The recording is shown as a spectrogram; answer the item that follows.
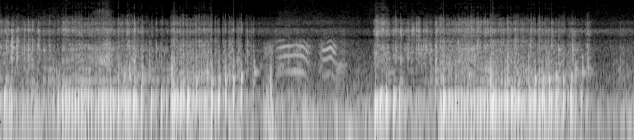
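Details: Pulsed, throaty roaring from male elephant seals competing for a harem on a Sea Lion Island beach in the Falklands. Two long rattling bursts are split by a quiet gap, where a few short rising-and-falling bird cries are heard.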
